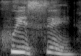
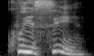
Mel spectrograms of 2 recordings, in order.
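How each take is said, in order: No difference in how they are said.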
